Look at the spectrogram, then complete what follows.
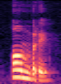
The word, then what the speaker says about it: hombre: Y es una letra muda. Donc, le H, c'est une lettre muette. Souvent, comme en français, c'est différent de l'anglais. La lettre va être là, on va tout simplement pas la prononcer, comme dans l'exemple hombre.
